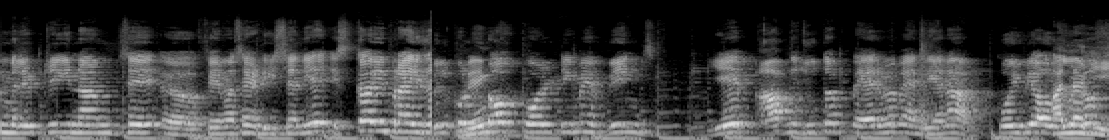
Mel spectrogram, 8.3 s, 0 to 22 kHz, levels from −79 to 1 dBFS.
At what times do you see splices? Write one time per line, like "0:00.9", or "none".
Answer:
0:03.2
